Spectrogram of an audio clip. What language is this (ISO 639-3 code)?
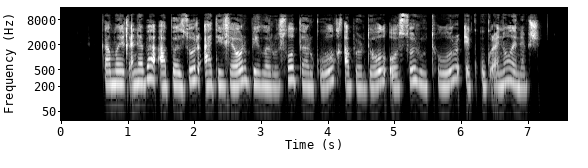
kat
